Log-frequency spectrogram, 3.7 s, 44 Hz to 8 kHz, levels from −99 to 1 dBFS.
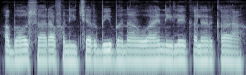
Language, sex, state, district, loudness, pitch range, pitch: Hindi, male, Uttar Pradesh, Lucknow, -16 LUFS, 115-120 Hz, 115 Hz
